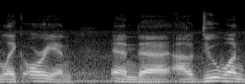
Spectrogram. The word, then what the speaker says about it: Lake Orion: you know it's uh we pronounced it at the time Lake orian and uh I'll do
